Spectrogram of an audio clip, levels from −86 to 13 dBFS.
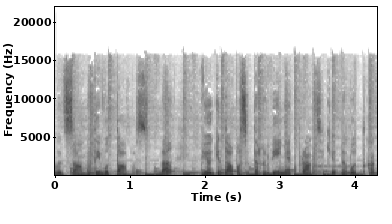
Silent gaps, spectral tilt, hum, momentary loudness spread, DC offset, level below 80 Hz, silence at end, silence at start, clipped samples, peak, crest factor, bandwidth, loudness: none; -4.5 dB/octave; none; 3 LU; under 0.1%; -24 dBFS; 0 s; 0 s; under 0.1%; 0 dBFS; 14 dB; 16.5 kHz; -15 LUFS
